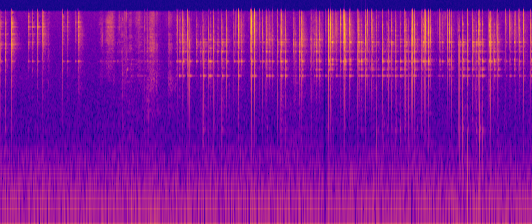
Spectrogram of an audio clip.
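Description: Gentle tapping on a ceramic donut-shaped mug produces a rapid stream of short, bright clinks with almost no ring, some steady high tones showing through. The taps start sparse and soft, then grow denser and louder from about four seconds onward.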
